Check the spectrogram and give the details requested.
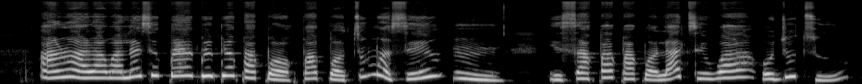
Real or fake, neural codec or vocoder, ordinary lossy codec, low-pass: fake; autoencoder, 48 kHz, 128 numbers a frame, DAC-VAE, trained on Japanese speech; none; none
